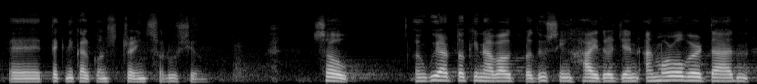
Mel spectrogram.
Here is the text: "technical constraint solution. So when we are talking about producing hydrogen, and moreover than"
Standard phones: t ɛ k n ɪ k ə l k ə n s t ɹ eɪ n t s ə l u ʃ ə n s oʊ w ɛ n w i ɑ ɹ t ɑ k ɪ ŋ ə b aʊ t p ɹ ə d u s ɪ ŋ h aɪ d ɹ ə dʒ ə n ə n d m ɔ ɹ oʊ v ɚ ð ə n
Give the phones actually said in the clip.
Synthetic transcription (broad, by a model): t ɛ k n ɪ k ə l k ə n s t ɹ eɪ n t s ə l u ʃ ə n s oʊ w ɛ n w i ɑ ɹ t ɑ k ɪ ŋ ə b aʊ t p ɹ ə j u s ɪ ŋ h aɪ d ɹ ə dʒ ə n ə n m ɔ ɹ oʊ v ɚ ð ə n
